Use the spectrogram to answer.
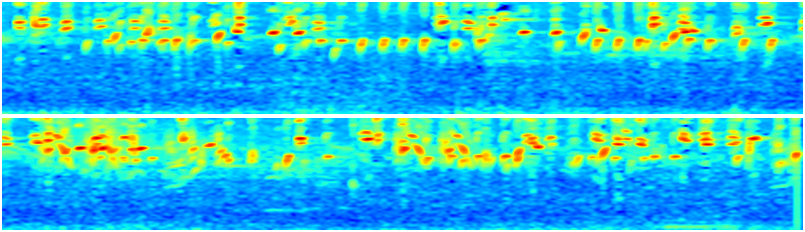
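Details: Goldfinch hybrid song meant for songbird training: continuous fast twittering and tinkling high chirps, delivered in dense bursts with short gaps, over a soft low background murmur.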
